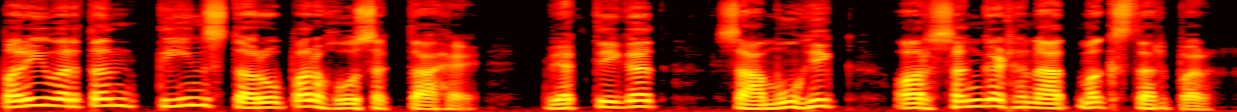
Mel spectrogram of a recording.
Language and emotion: Hindi, neutral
